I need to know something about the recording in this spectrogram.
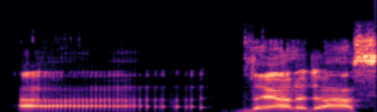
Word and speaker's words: Leonidas: Oh, Leonidas is, that's how you say it in Greek, is uh, Covenant General for Artemisia.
